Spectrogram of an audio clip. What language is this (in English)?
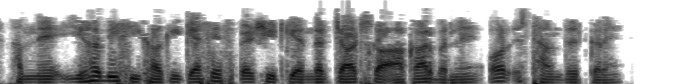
Hindi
